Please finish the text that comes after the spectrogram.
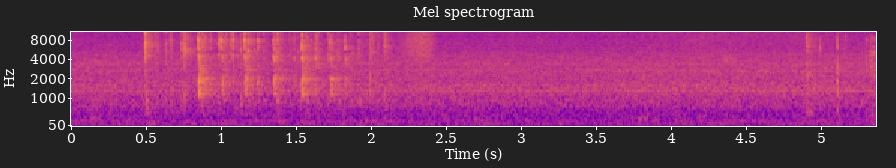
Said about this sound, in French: et là, on discute par texte. Donc, on tape sur le clavier et, il lui me répond à la fois sur le clavier.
